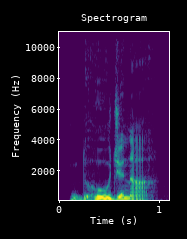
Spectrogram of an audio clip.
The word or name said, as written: धूजना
